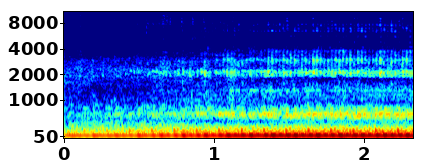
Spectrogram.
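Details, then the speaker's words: Datsun 280ZX after new fuel filter and new fuel injector, fixing a bad misfire: nearly warmed up, steady smooth low idle with no stumble or skip, rising slightly; running cleanly. "running nice and smooth. It's almost warmed up. I'm gonna give it goosey a couple times. Just much better, much happier."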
